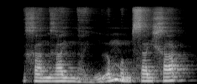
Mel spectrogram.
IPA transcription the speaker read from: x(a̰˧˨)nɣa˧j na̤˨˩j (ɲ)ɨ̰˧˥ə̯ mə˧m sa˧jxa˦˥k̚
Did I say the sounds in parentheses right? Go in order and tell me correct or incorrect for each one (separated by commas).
incorrect, incorrect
